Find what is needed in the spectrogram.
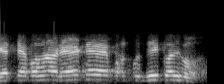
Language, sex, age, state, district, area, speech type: Odia, male, 60+, Odisha, Angul, rural, conversation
